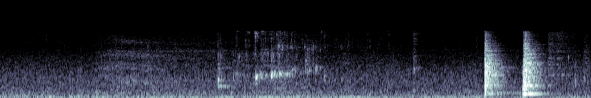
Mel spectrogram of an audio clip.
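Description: Drinking water is poured briefly into a vessel for someone to drink, followed by two sharp clinks in quick succession, like a glass or cup being set down.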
